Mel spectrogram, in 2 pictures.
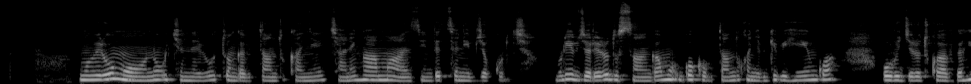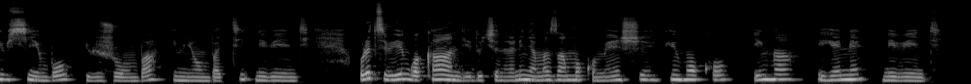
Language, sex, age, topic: Kinyarwanda, female, 18-24, education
